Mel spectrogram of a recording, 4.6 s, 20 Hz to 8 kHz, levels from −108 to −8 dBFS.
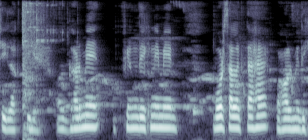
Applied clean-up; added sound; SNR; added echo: classical method log-MMSE.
